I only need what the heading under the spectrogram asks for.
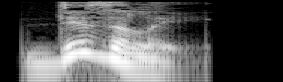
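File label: "dizzily", British English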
